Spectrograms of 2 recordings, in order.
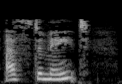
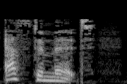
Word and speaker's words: estimate: Notice here that it's pronounced estimate. That's the verb form. If you use the noun form, it's estimate. It's a completely different pronunciation, so be careful. Estimate with a long A sound for the verb, and estimate with sort of a short I sound, estimate, for the noun.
